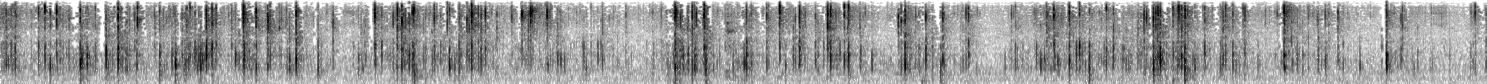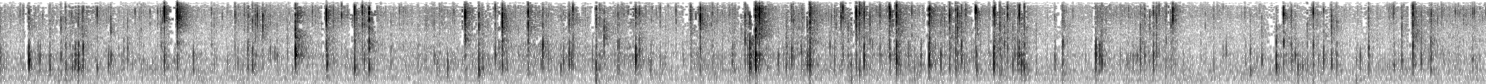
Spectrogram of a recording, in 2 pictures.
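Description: A clear cellophane bag full of foil-wrapped candies is cupped, squeezed and crinkled in both hands. Dense, bright crinkling and crackling continues steadily through the clip, with quick sharp snaps rising above a constant rustle and almost no low end.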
